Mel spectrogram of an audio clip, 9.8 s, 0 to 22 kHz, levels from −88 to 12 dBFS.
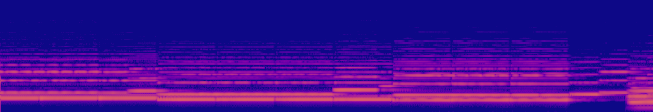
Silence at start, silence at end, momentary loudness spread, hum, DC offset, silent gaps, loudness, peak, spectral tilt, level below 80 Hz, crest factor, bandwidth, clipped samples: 0 s; 0 s; 3 LU; none; under 0.1%; none; -34 LUFS; -22 dBFS; -6 dB/octave; under -90 dBFS; 10 dB; 7.4 kHz; under 0.1%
